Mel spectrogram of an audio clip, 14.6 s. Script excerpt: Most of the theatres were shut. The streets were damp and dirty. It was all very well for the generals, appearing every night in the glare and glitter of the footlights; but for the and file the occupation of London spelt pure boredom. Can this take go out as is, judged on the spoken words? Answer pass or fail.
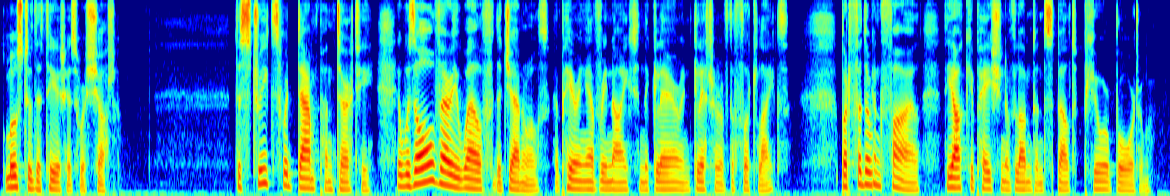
pass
